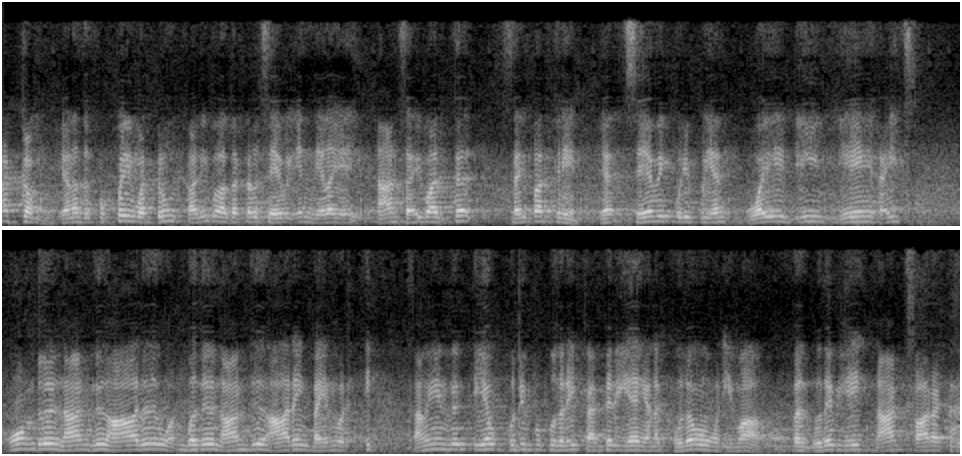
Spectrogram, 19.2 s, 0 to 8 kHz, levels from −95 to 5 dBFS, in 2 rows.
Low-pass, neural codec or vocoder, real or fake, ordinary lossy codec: none; codec, 16 kHz, 1.1 kbps, Voila-Tokenizer; fake; none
